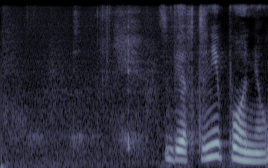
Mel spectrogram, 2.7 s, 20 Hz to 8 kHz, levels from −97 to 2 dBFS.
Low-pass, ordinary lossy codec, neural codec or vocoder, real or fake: 7.2 kHz; none; codec, 16 kHz, 1 kbps, X-Codec, WavLM features, trained on Multilingual LibriSpeech; fake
